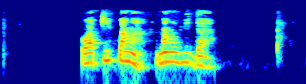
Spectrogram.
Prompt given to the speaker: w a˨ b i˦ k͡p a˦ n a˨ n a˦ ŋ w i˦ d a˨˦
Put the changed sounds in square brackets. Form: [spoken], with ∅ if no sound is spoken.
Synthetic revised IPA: w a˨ [p] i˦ k͡p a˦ [ŋ] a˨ n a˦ ŋ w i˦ d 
